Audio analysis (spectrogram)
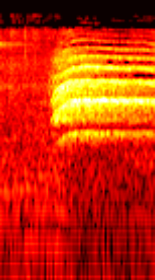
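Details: Captive beluga at Port of Nagoya Public Aquarium, with a voice described as soothing. It gives one steady, bright whistle with rich overtones that begins abruptly after a quiet half second and holds level to the end.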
